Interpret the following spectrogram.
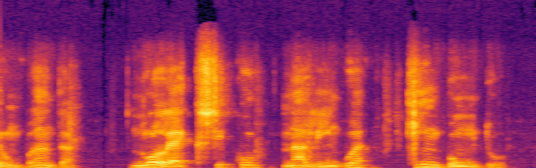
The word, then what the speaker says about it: Umbanda: m então um banda Só que a pronúncia quando aá a palavra ela escrita com m ou com n eu vou pronunciar com u sempre então é um banda então a pronúncia é essa E aí aqui em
